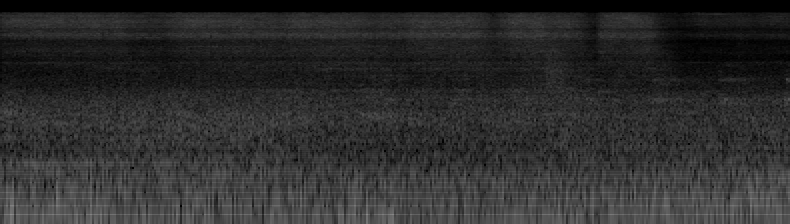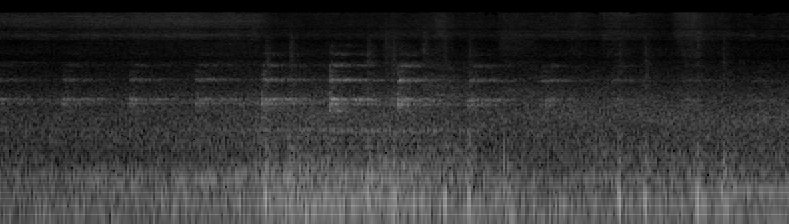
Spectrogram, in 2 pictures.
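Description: NJ Transit commuter train moving through the station, with a steady rumble. From about halfway in come repeated high wheel squeals and clattering over rail joints, loudest about two-thirds of the way through.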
